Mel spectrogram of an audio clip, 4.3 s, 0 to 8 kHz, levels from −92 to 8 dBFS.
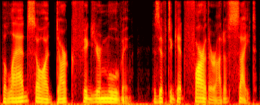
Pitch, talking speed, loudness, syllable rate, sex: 95 Hz, 205 wpm, -22 LUFS, 4.8 syllables/s, male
